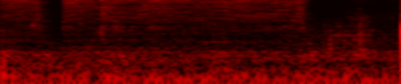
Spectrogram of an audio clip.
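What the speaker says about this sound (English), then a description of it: "Spray oil is always good." A can of cooking spray oil releases a continuous close hiss for about a second and a half, then a short sharp knock; outdoors on a motorbike camping trip around Dwellingup, Western Australia.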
